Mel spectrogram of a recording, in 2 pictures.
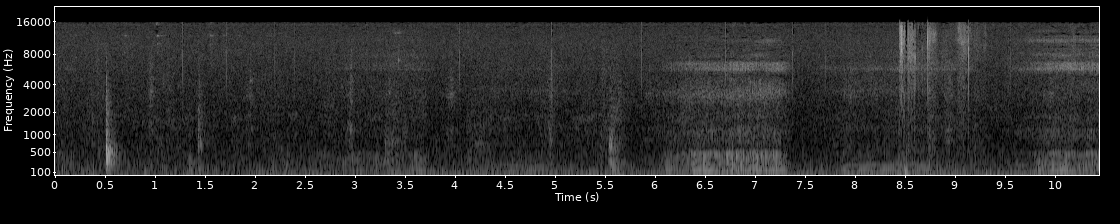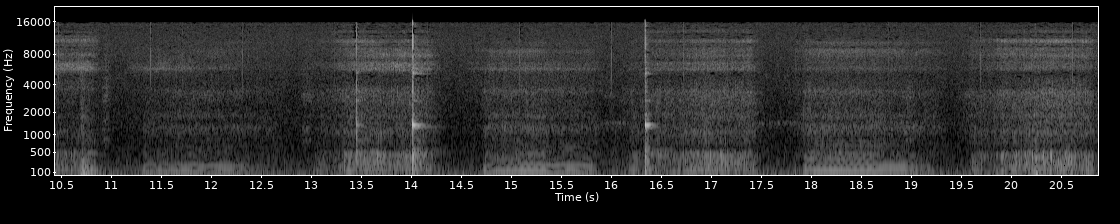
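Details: Repeated low, rumbling, steady and rhythmic snores with each breath of a sleeping man in a quiet room; snoring.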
